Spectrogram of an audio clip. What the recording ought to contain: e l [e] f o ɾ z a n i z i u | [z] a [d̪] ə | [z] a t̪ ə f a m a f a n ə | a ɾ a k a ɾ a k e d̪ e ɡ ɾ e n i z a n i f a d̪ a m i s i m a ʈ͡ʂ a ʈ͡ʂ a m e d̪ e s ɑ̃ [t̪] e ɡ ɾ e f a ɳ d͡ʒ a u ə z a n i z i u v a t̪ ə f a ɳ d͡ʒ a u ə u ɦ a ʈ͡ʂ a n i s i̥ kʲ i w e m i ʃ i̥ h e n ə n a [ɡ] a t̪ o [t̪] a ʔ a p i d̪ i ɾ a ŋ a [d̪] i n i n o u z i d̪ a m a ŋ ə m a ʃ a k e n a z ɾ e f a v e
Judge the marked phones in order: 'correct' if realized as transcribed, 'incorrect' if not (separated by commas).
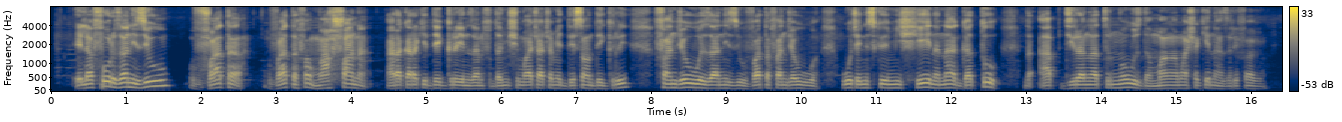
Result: incorrect, incorrect, incorrect, incorrect, incorrect, correct, incorrect, incorrect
